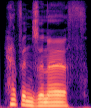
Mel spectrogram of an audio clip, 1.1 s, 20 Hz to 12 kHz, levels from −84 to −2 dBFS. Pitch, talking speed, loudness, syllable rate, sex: 115 Hz, 160 wpm, -14 LUFS, 4.3 syllables/s, male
